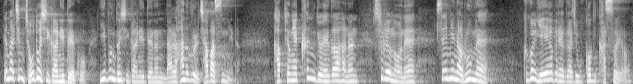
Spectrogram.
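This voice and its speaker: Lively middle-aged pastor in echoing church. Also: male voice, high-pitched. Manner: animated storytelling with acted quotes. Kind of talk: sermon. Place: church sanctuary. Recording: long reverb of a church hall.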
